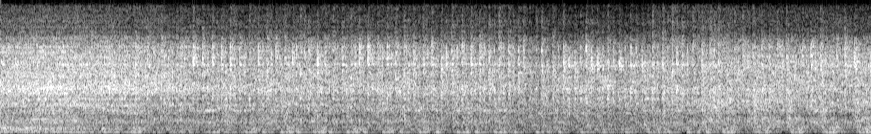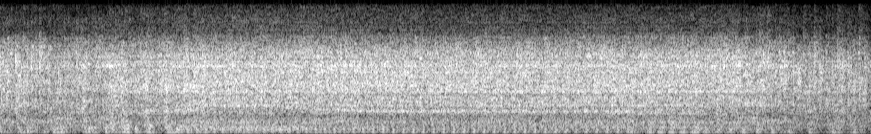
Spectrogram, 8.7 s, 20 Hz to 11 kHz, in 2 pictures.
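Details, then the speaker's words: Yamaha Thundercat 600, off the road for a long time with flooding carbs, idling in neutral: lumpy, uneven idle with a ragged puffing beat; sounds like an exhaust blow, with the carbs due for a service. "there we go so she's a runner so what we'll do now is we will take the carbs off give them a bit of a service there is a say it sounds like there's a blow from the exhaust as well so we'll have a look at that"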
